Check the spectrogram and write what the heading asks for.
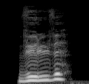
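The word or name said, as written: VØLVE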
